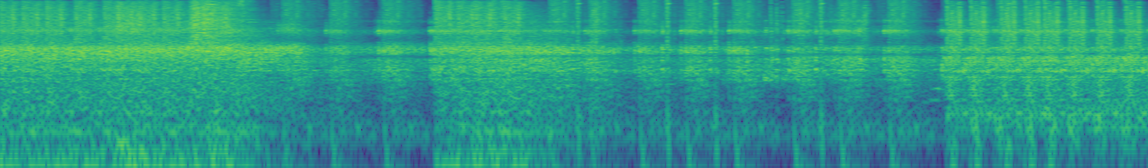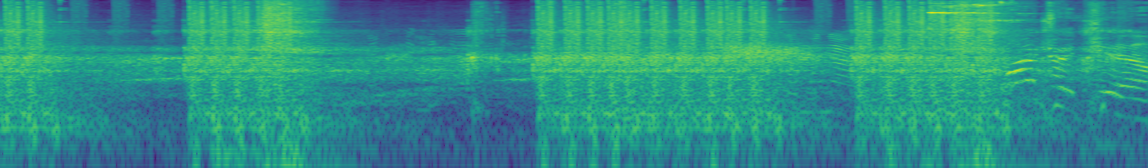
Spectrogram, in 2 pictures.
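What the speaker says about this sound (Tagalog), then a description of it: "Oo nga, may nagbabarilan na rin." Gunfire in the Free Fire video game, loud sustained bursts of automatic shots in several long volleys broken by short pauses, with engine rumble beneath and some talk.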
